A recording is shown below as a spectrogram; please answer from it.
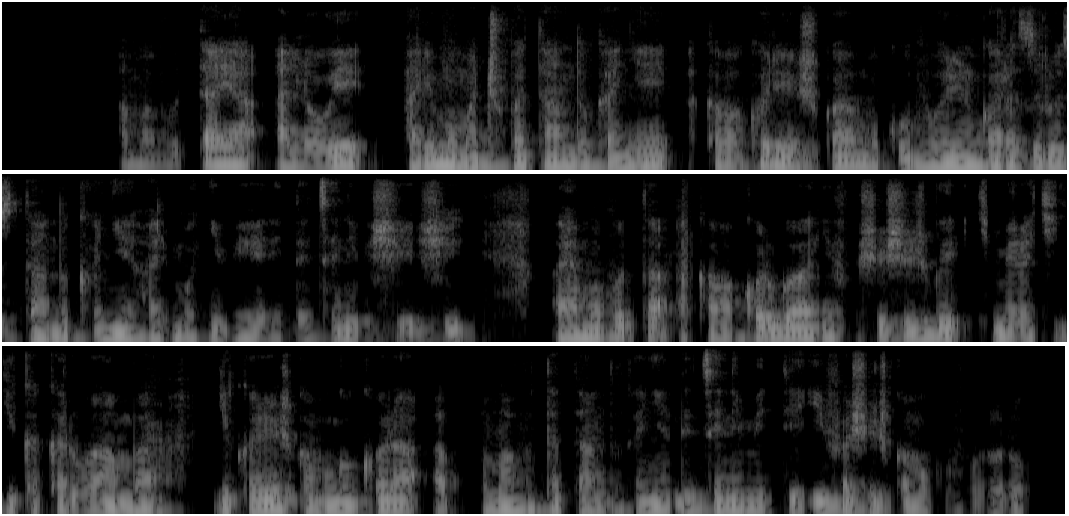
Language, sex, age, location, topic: Kinyarwanda, male, 18-24, Huye, health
